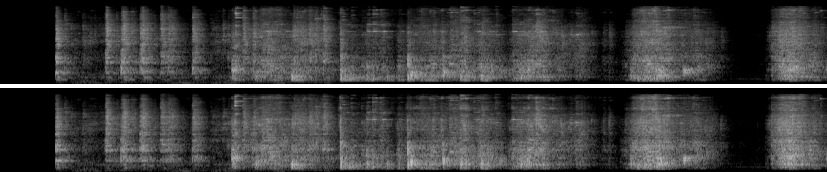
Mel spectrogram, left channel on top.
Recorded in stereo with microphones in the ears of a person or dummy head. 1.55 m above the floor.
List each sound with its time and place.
0.6 s a dropped coin: 15° right (ahead or behind), 1.3 m
2.3 s dishes clattering: 35° right (ahead or behind), 1.1 m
